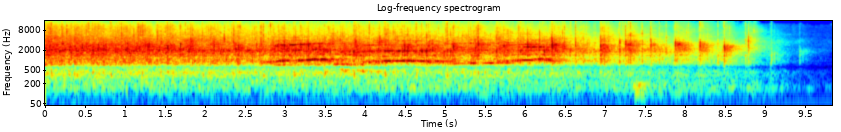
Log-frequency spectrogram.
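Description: An audience applauds and cheers in a large echoing hall, then fades.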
